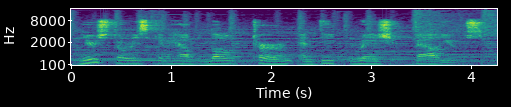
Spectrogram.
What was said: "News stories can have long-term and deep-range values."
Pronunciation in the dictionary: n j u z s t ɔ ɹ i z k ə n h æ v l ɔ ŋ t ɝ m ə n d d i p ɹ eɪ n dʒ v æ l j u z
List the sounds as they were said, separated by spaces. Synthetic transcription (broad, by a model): n j u s t ɔ ɹ i z k ə n h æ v l ɔ ŋ t ɝ m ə n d d i p ɹ eɪ dʒ v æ l j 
